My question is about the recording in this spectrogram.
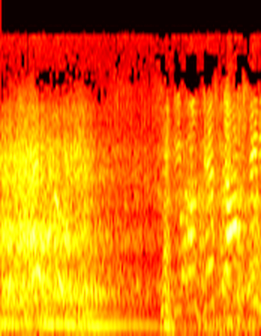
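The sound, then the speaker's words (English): A car engine hums steadily as it drives past without slowing or stopping for hitchhikers out in South Wistful Vista, its drone fading after a couple of seconds as a voice begins talking. “People just don't seem to pick up hitchhikers nowadays, dearie.”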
